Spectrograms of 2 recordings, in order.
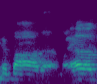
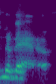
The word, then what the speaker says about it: Nevada: I found out that we're saying it wrong because we're from the East Coast. So we've been saying Nevada. But it's Nevada.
